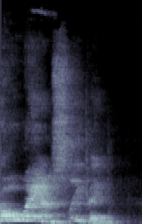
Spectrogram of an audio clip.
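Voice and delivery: mock shouted voice. Retelling a parable, the sleeping judge opens the window: imitating a judge yelling. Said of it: "yells out".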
